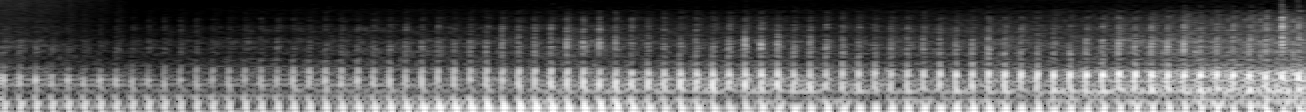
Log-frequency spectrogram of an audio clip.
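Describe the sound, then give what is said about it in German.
A helicopter hovering overhead gives a steady, rapid, low rotor thumping that grows slightly louder toward the end, with no voices. “Jetzt steht er wieder über uns, der Hubschrauber. Hören Sie?”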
